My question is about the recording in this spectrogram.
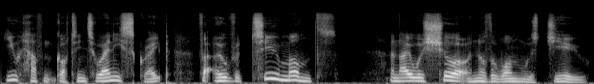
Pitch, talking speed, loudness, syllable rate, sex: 155 Hz, 180 wpm, -17 LUFS, 5.1 syllables/s, male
